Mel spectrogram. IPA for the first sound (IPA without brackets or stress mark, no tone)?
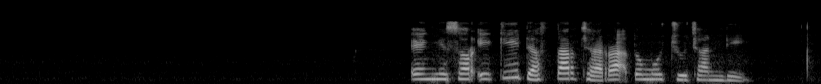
ʔ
